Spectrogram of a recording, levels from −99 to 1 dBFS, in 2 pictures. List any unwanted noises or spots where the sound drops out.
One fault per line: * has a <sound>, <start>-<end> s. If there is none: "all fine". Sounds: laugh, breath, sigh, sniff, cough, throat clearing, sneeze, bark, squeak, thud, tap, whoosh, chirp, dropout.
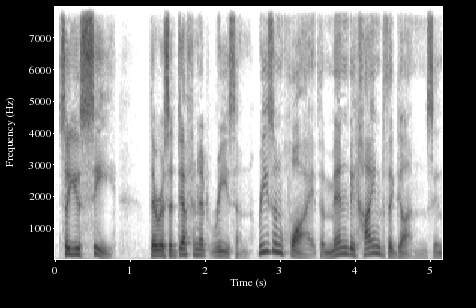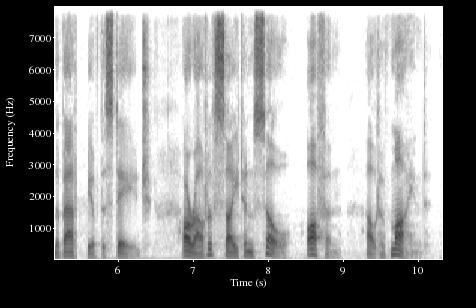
* has a dropout, 5.5-5.6 s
